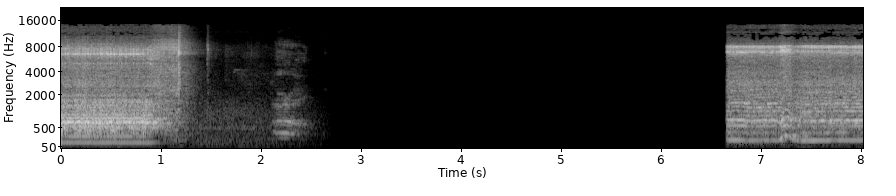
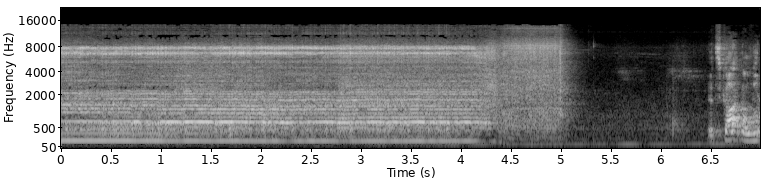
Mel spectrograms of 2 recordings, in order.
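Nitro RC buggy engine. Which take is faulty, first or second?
second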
